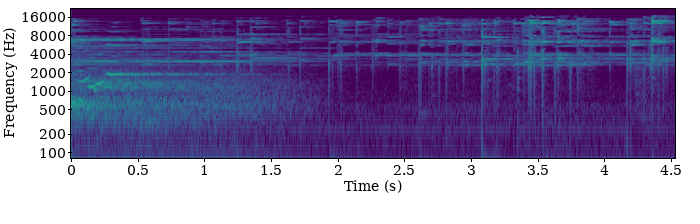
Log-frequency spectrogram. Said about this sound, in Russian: Он вздрогнул, и мелкие льдинки со звоном посыпались с его одежды.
